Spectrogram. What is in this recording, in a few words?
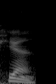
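"pian" fourth tone, pinyin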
